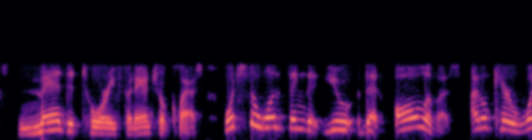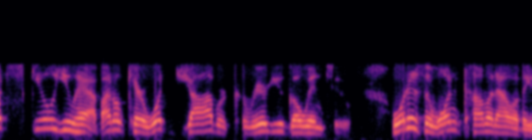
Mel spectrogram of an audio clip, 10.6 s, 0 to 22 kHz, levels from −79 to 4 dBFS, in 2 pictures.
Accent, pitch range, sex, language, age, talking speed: American, 140-210 Hz, male, English, 50-69, 195 wpm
